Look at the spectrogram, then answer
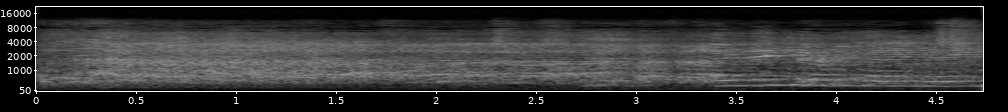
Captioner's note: audience laughing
